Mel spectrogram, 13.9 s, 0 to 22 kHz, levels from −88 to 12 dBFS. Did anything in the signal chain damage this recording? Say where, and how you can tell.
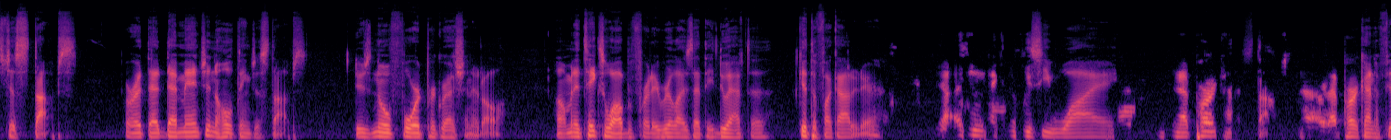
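Yes. Other side's voice leaking through, 8.88–8.96 s and 11.16–11.36 s: a second voice sounds far below the speech, then only somewhat below. The call-processing echo canceller likely left residual loudspeaker echo.

Speech suppressed in double talk, 9.3–10.3 s and 11.55–13.48 s: the talker's level plunges, up to about 30 dB. The echo canceller, likely unable to separate the two talkers, attenuated both.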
